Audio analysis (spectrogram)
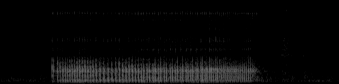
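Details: Pet dog asleep indoors, giving a single drawn-out snore of about two seconds with a rapid rattling pulse and a harsh, even texture that fades into near silence.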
